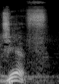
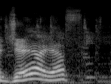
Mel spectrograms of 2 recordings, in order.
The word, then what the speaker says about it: GIF: GIF. – Why? It's not a JIF.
